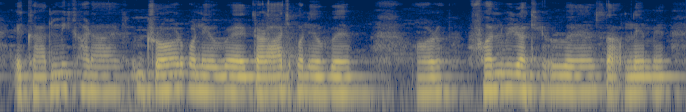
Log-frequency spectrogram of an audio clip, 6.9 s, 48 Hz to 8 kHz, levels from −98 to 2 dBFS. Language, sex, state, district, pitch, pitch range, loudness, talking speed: Hindi, male, Bihar, Purnia, 125 Hz, 125-130 Hz, -28 LUFS, 185 wpm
